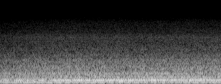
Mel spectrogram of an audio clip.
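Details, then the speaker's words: 1987 carbureted car with its original, worn Rochester Quadrajet and a computer with check engine light: fast, even idle drone, too high at about 1750 rpm. "It runs. You know, honestly, the idle's a little too high. We're sitting about 1750 RPMs right now."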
